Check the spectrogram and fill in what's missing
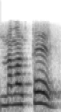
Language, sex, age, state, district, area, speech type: Hindi, female, 30-45, Uttar Pradesh, Prayagraj, rural, conversation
